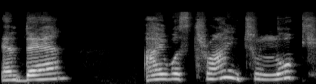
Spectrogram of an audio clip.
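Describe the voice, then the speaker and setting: A woman with a Portuguese accent speaks in a fairly high voice, the sound dry and close with no echo. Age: 50s. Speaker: near-death experiencer. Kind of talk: testimony. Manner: halting.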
